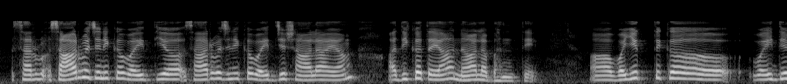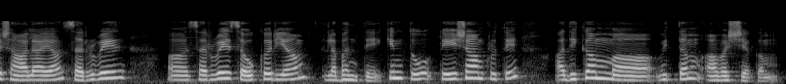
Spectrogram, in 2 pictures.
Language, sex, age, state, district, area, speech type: Sanskrit, female, 45-60, Telangana, Hyderabad, urban, spontaneous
